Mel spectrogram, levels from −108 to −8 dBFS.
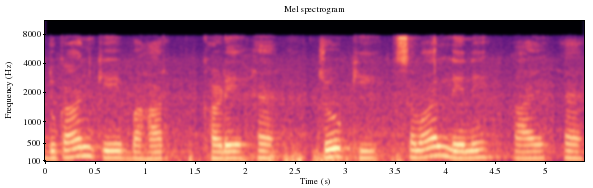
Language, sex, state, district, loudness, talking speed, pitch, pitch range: Hindi, male, Chhattisgarh, Raipur, -16 LUFS, 120 wpm, 160 Hz, 155-170 Hz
